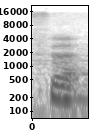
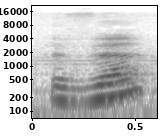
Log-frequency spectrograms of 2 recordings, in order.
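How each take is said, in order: First: "th" as a voiceless breath between the teeth; "th" with no buzz in the throat; unvoiced th. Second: "the" as a buzzed th sound with a short vowel; voiced th in "the", tongue tip out. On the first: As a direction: blow air over the tongue tip for "th". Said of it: "th is unvoiced". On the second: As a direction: let the throat vibrate on the th of "the". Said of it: "the is voiced". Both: Shown as a demonstration.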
